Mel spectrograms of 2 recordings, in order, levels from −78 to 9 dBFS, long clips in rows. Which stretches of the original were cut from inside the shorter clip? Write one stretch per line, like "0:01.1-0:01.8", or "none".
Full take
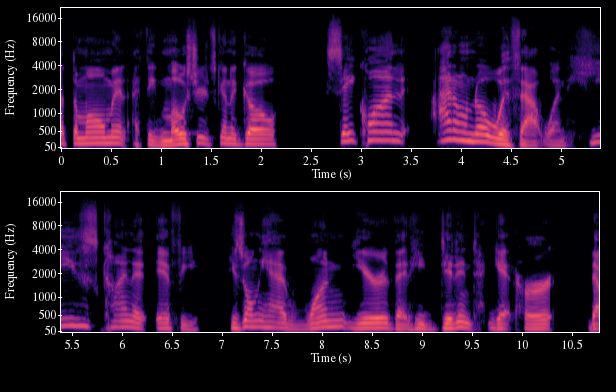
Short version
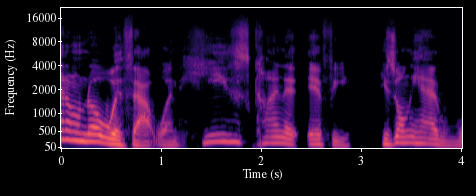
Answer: none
